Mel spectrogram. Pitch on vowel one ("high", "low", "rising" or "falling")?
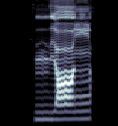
high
